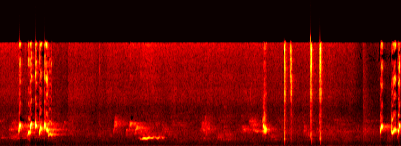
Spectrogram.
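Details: Red-whiskered bulbul performing a score-winning competition song with full tone and phrasing, a southern master song used to train young birds; bright chirpy warbled phrases separated by short gaps, with scattered sharp tapping clicks.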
